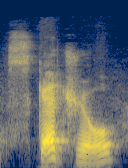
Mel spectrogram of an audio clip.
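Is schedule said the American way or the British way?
American. The word is said the American way. "in America"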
